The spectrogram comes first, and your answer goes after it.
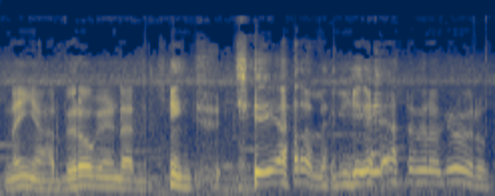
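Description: Holding his phone, a young Indian vlogger chats and jokes with his friend while wandering a hillside restaurant and park. His fairly high, slightly mellow voice is animated and moves at a normal speed. The outdoor recording is muffled, with soft music and clear background noise.

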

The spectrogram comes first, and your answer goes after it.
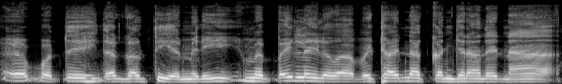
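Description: A man playing a frail, elderly father in a staged comedy interview, speaking in a soft, weary, pleading voice with a Punjabi accent. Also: mid-range voice, steady tone, moderate pace, no echo, clean studio sound, lightly acted. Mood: sorrowful. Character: frail elderly father neglected by his sons.

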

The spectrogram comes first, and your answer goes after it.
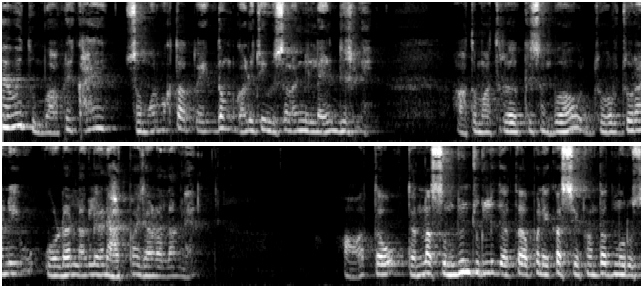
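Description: A man narrating a horror story dramatically, dropping to hushed whispers at tense moments. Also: high voice. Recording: echoey room.

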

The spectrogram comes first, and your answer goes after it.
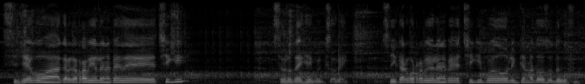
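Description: Brisk and on the high side, a man's voice comes through a noisy background along with game music. He's a gaming video host with a Chilean Spanish accent, casually narrating his play and thinking out loud.

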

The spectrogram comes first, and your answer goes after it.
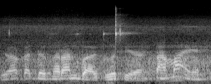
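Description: A man comes through a ham radio receiver, chatting in a relaxed radio contact. His voice sits at a middle pitch and is buried in clear hiss and static, and he closes each turn with a sign-off word. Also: brisk. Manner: ends turns with a sign-off word. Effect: heard over a ham radio receiver. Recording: noisy, staticky radio transmission.

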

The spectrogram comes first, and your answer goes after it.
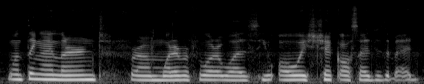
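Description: A woman's voice: medium pitch, flat delivery, moderate pace, phone-quality sound. Woman thinking aloud over a horror game. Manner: hesitant, thinking aloud with fillers. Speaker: gamer playing a horror game. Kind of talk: let's play commentary.

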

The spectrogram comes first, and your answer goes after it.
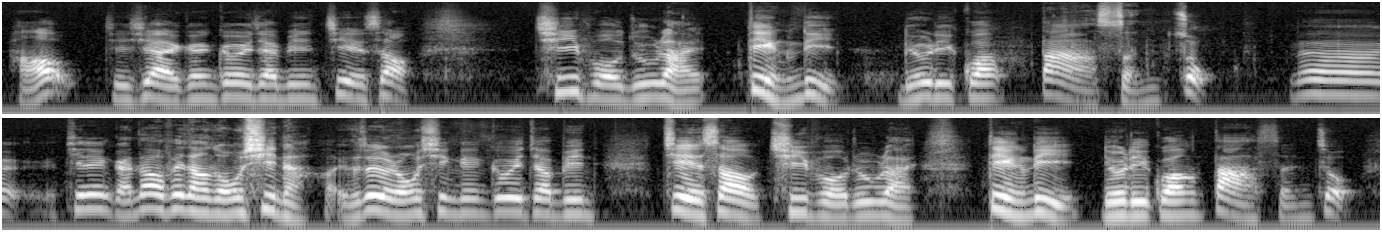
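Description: A middle-aged man giving an informal lecture on Sanskrit pronunciation, repeating himself and ending phrases with a drawn-out "ha". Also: on the high side, no echo. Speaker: professor teaching Sanskrit pronunciation.

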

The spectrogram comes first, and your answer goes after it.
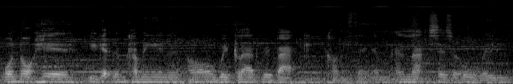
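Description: Low, even-toned man. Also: a little fast, far from the mic, very noisy. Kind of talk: casual interview. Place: large empty bingo hall, seated interview.

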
